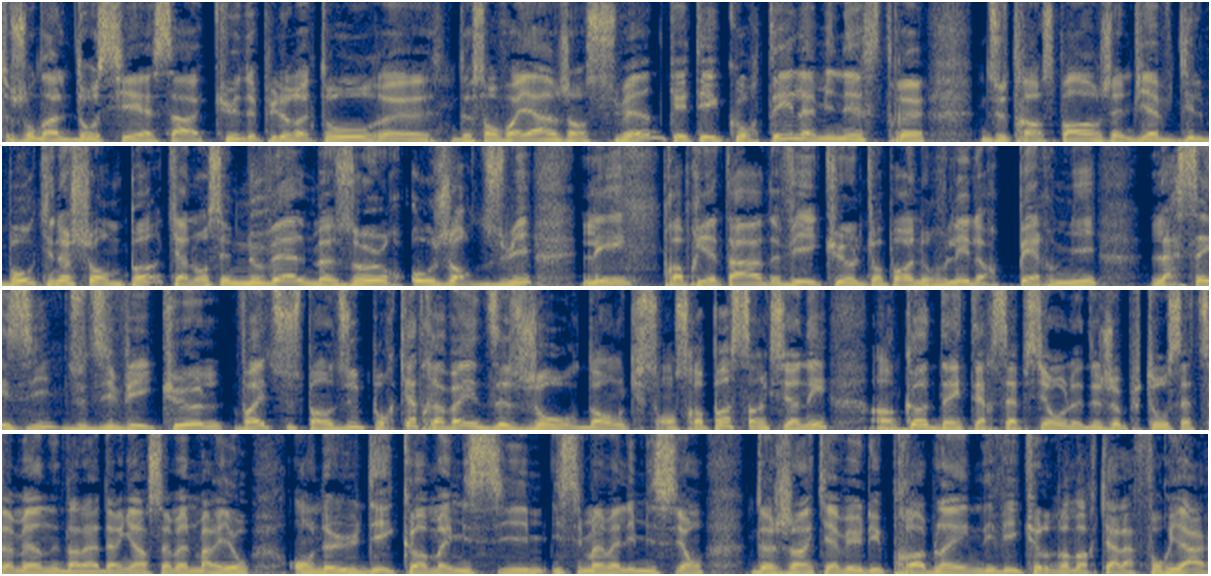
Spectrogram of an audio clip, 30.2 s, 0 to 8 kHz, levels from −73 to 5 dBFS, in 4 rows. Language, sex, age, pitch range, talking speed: French, male, 30-49, 120-165 Hz, 205 wpm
